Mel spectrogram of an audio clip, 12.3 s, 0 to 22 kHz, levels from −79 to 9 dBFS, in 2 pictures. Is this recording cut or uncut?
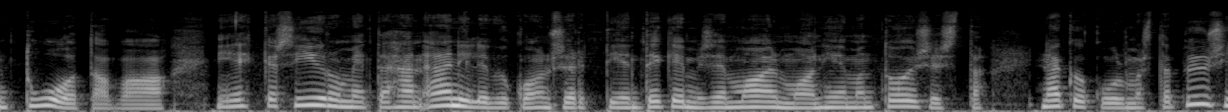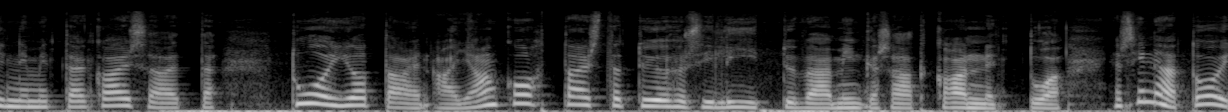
uncut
